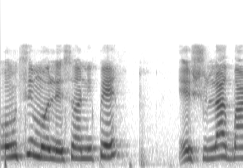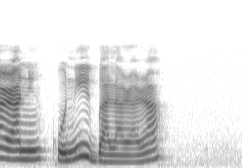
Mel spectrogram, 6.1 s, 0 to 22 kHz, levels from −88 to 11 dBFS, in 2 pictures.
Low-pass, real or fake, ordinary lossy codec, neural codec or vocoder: 7.2 kHz; real; none; none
